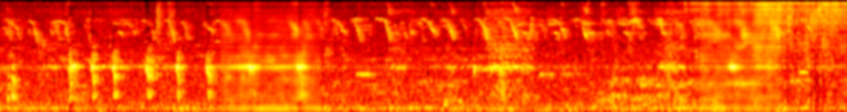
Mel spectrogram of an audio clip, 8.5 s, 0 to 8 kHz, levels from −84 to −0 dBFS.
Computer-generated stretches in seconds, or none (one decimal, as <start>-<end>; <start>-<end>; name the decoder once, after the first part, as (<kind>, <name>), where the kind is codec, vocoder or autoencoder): 2.2-3.2 (vocoder, WaveNeXt); 7.0-7.8

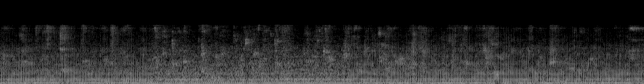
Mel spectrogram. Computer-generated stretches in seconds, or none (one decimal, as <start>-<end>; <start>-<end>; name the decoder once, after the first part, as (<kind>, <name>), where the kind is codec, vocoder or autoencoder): 0.0-1.5 (vocoder, WaveNeXt); 3.5-6.4

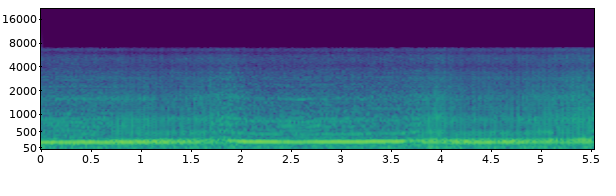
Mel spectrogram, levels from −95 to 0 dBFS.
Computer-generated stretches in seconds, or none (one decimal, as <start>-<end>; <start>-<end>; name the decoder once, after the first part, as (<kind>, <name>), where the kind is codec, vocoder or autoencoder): 0.7-1.7 (vocoder, WaveNeXt); 3.8-5.5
